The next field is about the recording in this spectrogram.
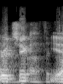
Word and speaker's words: Grichuk: Randall Grichuk, I believe is how you pronounce his last name. – Yeah, Grichuk, Cardinals.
